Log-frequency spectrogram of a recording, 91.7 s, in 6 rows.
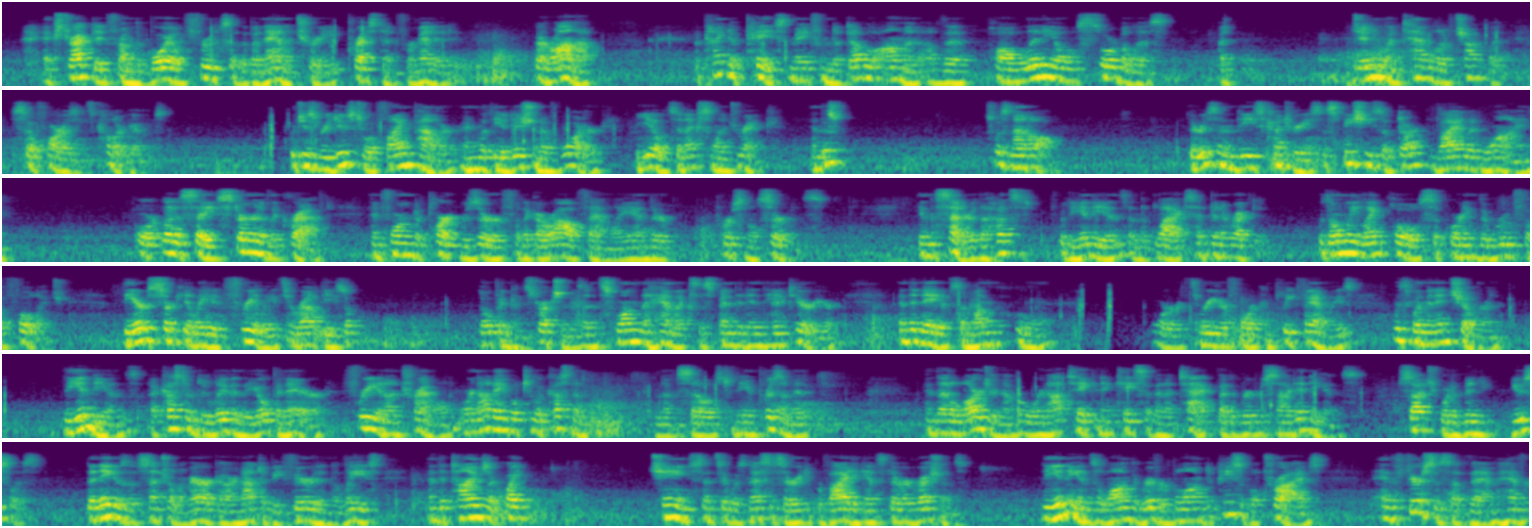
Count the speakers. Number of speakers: one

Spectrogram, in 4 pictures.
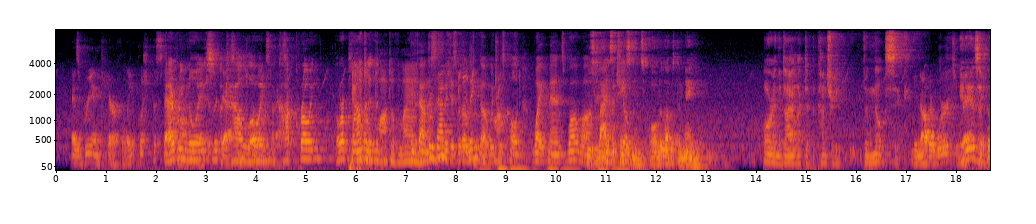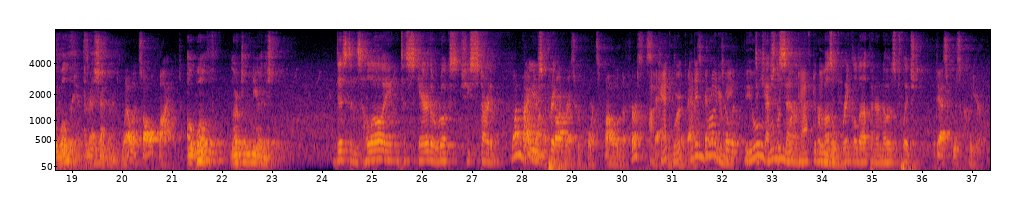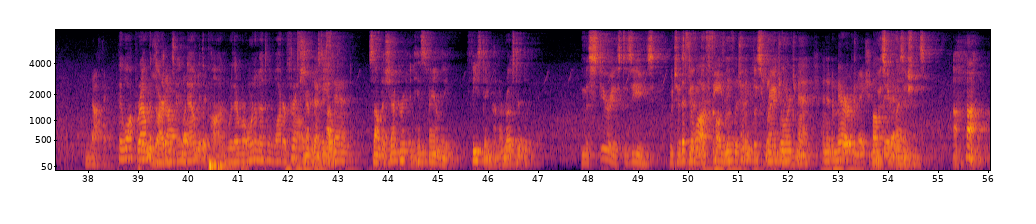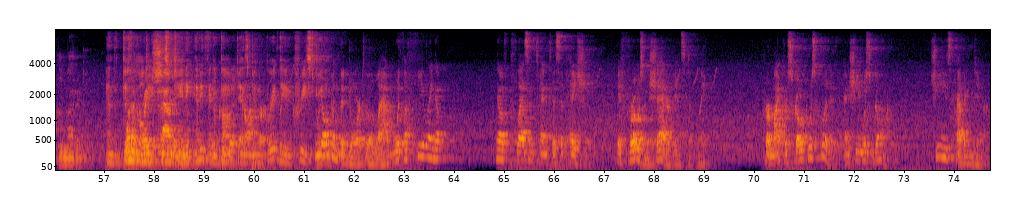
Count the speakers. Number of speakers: six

